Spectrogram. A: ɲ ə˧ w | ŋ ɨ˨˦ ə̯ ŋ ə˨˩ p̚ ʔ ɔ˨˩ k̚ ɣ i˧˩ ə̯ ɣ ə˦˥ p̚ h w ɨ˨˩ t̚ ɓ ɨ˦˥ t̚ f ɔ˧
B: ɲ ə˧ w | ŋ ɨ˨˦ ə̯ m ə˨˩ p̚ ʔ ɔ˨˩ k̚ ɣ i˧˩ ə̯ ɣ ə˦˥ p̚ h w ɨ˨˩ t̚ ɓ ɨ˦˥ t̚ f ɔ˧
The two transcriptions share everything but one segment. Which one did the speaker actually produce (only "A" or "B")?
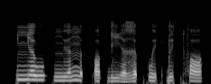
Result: A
